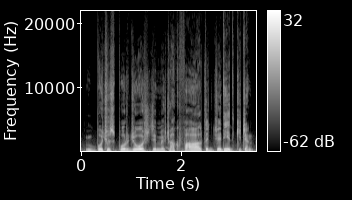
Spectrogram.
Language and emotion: Kashmiri, happy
